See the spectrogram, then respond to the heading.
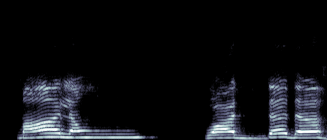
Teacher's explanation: लाम जो है तनवीन है वो आगे मिल रहा है वाव के साथ, तो यहाँ पे गुन्ना भी हो रहा है और वाव के साथ मर्ज भी हो रहा है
